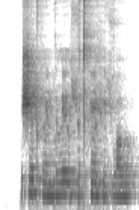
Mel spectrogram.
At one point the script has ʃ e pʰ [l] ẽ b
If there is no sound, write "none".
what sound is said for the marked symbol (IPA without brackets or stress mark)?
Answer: l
